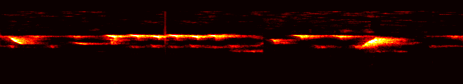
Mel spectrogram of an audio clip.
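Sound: bird calls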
